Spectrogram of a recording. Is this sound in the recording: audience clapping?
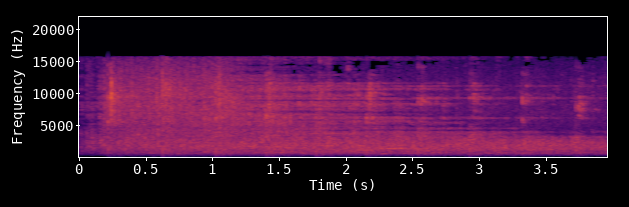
yes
